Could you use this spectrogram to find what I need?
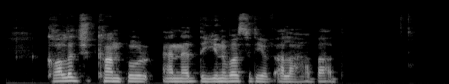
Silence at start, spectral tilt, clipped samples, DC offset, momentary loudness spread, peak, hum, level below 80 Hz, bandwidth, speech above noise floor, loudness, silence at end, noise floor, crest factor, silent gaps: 0.5 s; -5.5 dB/octave; under 0.1%; under 0.1%; 9 LU; -6 dBFS; none; -62 dBFS; 11.5 kHz; 48 dB; -26 LUFS; 1.15 s; -74 dBFS; 20 dB; none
